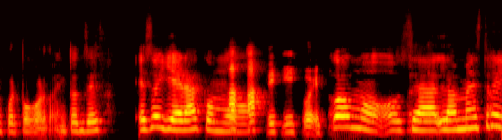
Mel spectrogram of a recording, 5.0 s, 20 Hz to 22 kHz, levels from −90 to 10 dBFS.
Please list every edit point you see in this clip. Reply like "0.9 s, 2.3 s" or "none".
none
